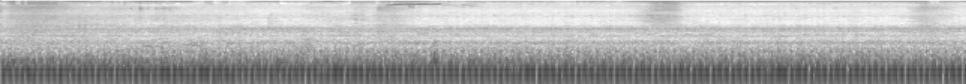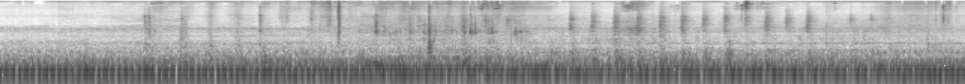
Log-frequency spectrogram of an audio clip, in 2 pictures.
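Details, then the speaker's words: Ford Taurus back from a shop with a new suspected exhaust leak the owner says wasn't there before: loud, deep, diesel-like droning rumble at steady running, with power dramatically decreased; the mechanic is about to inspect, cause unconfirmed. "yeah that other shot they did something to my exhaust so now my mechanic over here he's gonna try to check it out and see exactly what's going on with the exhaust"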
